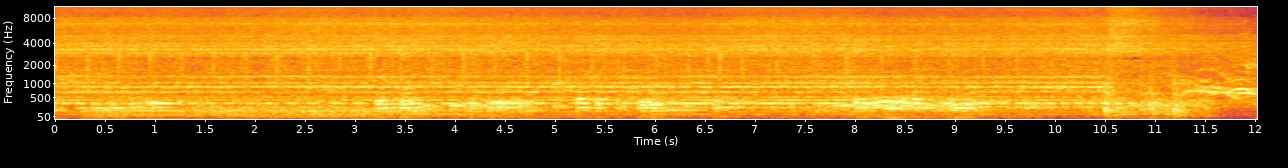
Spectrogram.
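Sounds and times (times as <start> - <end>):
organ and band: 0.0 - 11.4
cymbal crash: 0.0 - 11.5
gospel choir singing: 0.0 - 12.0.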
